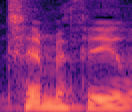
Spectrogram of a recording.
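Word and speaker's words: Timothée: she pronounces it Timothy like a regular human being, which is like good and fine.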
